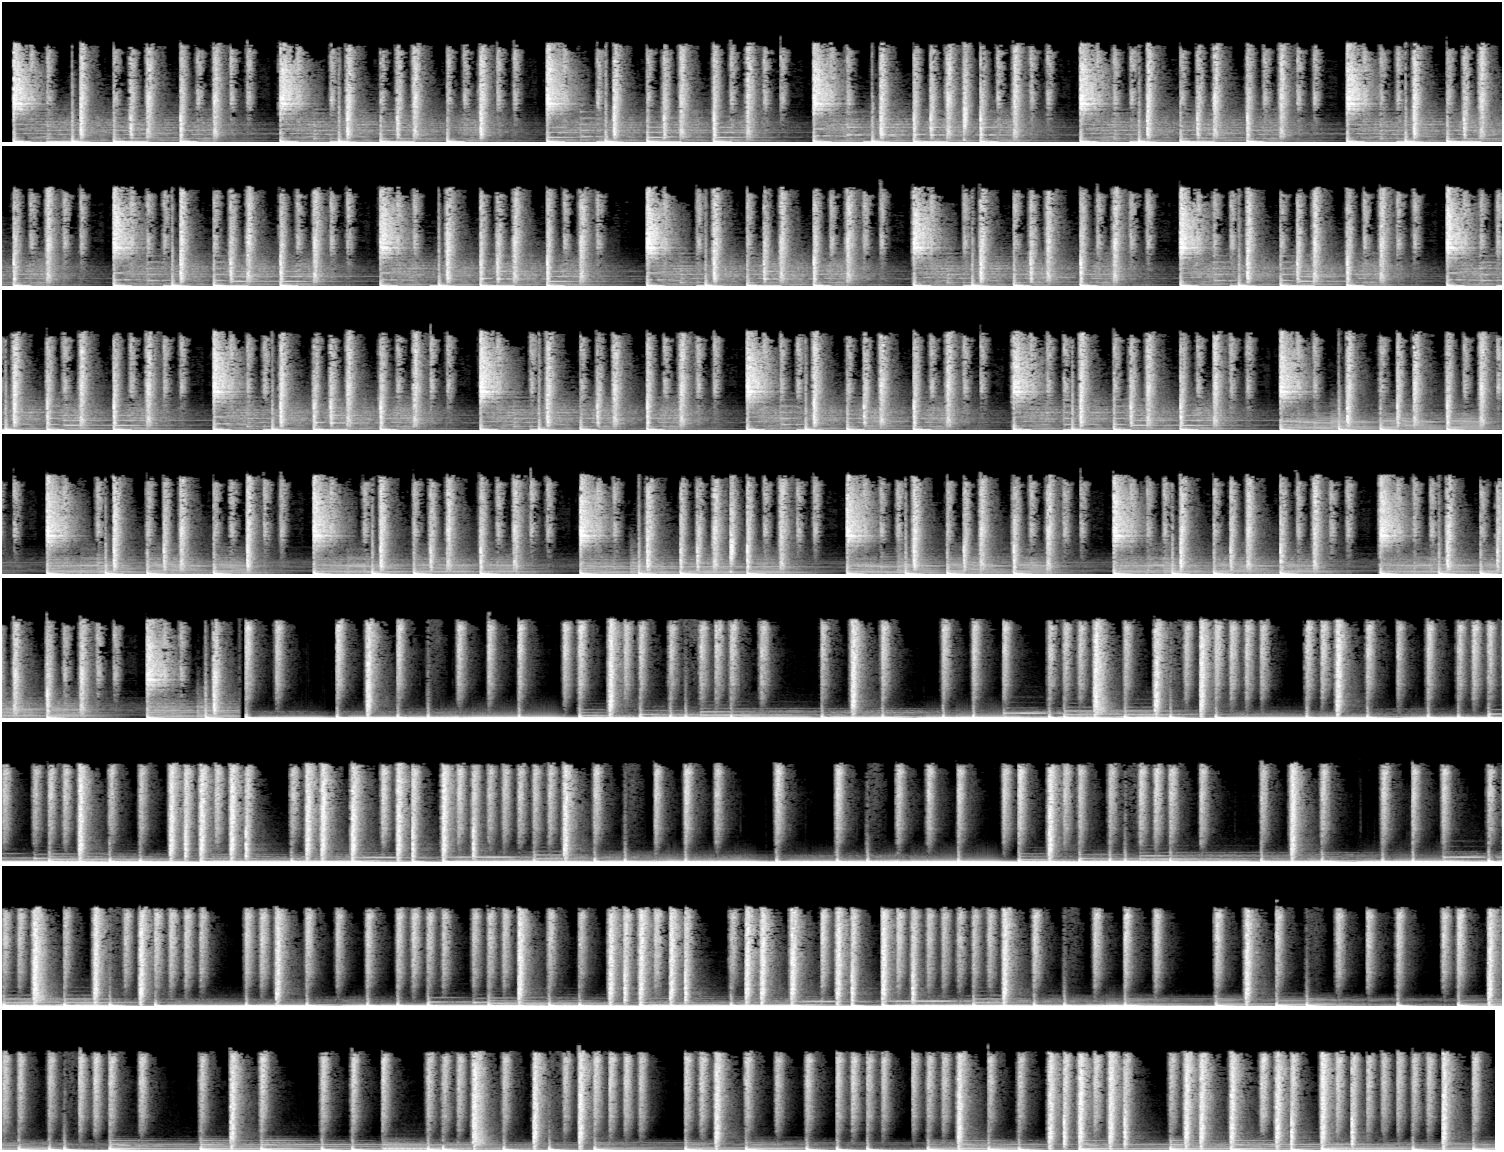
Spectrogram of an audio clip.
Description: Indian Flute Sounds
